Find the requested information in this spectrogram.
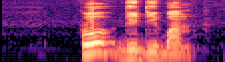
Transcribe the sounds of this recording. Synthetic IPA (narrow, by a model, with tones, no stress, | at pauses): kʷʊ˦ɡɪ˨di˨ɡ͡ba̰˨m̩˨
